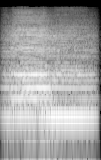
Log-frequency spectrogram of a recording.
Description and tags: Sound of belnder recorded in studio.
